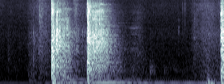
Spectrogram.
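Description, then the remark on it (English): Two heavy hand slams on a desk land about a third of a second apart, each a sharp, loud thud followed by a booming echo that lingers, with a softer knock near the end. “The echo you hear is him slamming the desk.”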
